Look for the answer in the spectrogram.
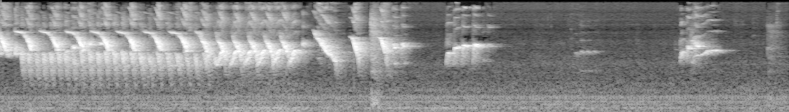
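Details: Canary song opening with a rapid rattling trill of repeated notes, followed by a few separate sweeping chirps with short pauses between them.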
